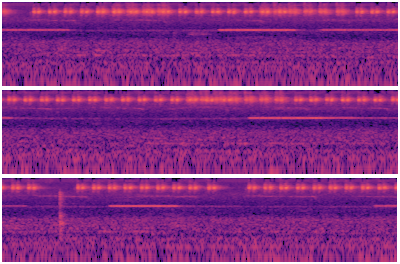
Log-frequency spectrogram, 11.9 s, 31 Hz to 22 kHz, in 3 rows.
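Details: Nighttime crickets in a city park recorded with a Zoom F3: continuous shrill pulsed trilling with two short breaks, lower trills switching on and off, a single sharp click, and a constant low city hum.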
